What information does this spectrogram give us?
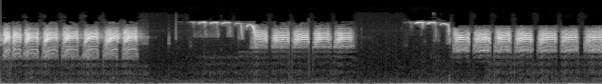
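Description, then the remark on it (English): A chickadee's alarm call: three bursts of rapid, buzzy repeated notes, each introduced by a thin high whistle, loud with no other sounds around. “When chickadees see a goshawk, owl, or some other winged predator, the birds issue an alarm call.”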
